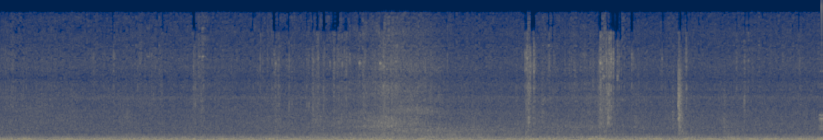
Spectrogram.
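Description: Truck engine droning steadily from inside the cab while driving on the road, a continuous low rumble with no break and no talk.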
